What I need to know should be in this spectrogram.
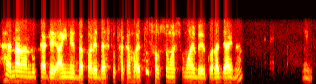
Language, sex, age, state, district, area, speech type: Bengali, male, 45-60, West Bengal, Paschim Bardhaman, urban, conversation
